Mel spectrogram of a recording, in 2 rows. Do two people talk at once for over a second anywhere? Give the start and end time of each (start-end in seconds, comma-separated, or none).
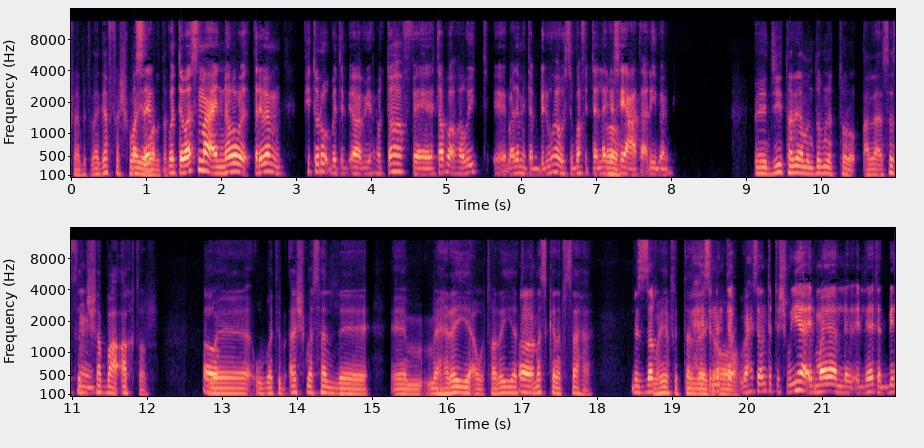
18.7-20.0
